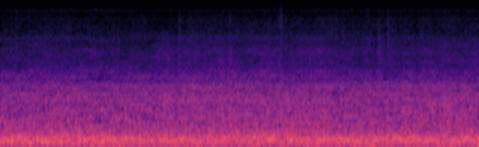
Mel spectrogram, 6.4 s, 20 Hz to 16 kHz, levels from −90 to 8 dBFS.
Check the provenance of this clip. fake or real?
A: fake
